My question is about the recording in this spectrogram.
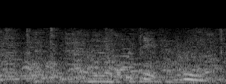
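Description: Indistinct chatter of several people talking at once in a restaurant dining room.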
